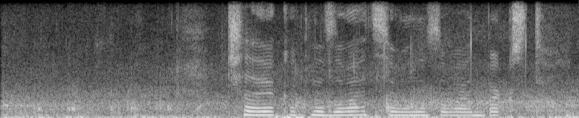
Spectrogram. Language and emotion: Russian, neutral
